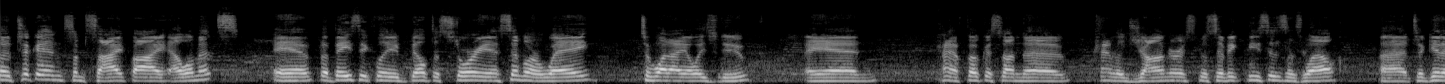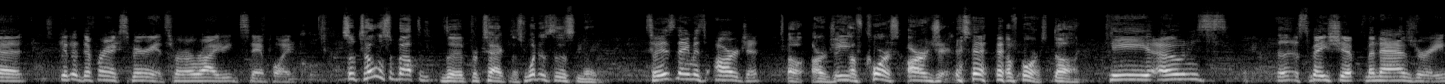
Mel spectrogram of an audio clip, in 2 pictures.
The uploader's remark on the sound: Beyond the Pen Goes Live at HEPL Local Author's Book Fair 2023. Recorded live at HEPL Local Author's Book Fair 2023.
